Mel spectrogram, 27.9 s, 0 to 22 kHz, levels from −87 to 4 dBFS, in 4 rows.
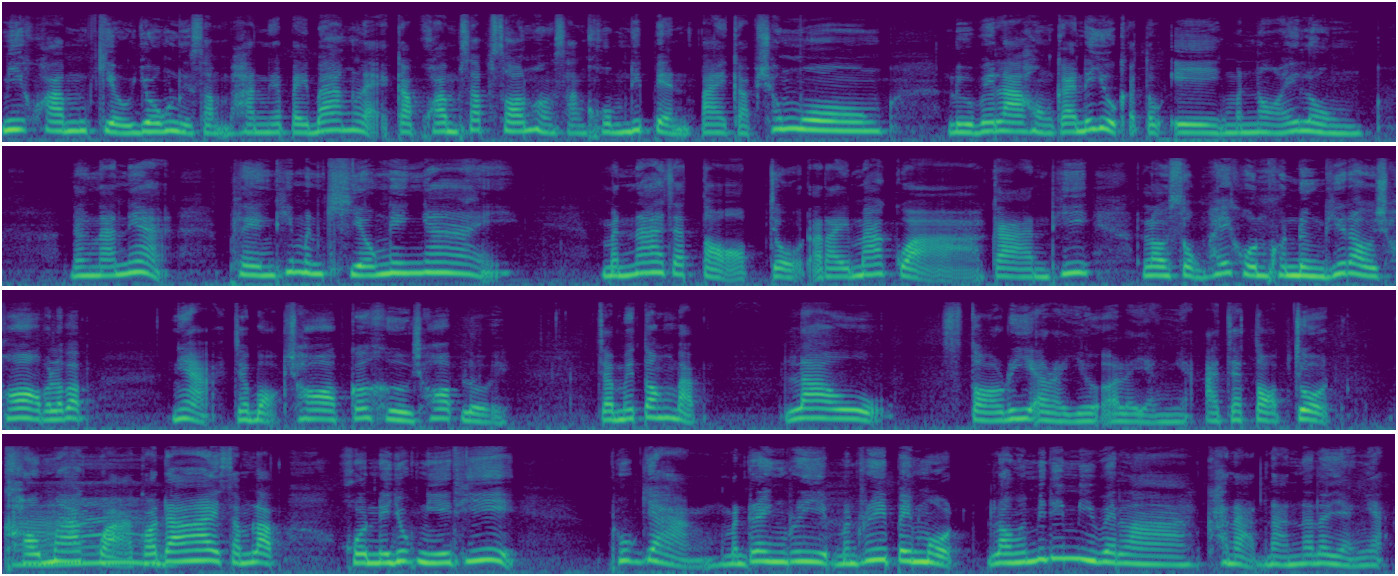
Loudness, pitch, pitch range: -26 LUFS, 225 Hz, 200-250 Hz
